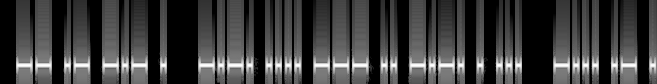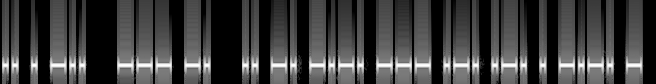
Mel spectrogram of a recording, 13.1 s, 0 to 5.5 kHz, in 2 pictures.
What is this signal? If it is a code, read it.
Morse code, heard as a keyed tone, about 25 wpm, 600 Hz. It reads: MAKE CHOICES BASED ON INCORRECT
